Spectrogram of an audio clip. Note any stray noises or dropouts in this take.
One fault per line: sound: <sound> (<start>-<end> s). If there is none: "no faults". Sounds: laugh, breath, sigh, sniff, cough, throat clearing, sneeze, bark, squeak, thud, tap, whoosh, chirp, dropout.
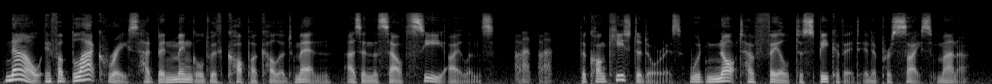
sound: laugh (5.1-5.5 s)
